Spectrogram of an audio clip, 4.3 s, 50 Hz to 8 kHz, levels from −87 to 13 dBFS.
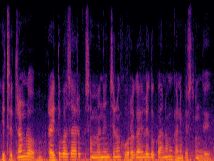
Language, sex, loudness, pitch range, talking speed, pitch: Telugu, male, -17 LUFS, 120-135 Hz, 110 wpm, 130 Hz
